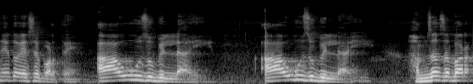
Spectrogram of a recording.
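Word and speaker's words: أعوذ بالله: تو حمزہ جو ہے وہ کھچے گا نہیں، اعوذ باللہ۔ کچھ خواتین جو ہیں پڑھتی ہیں باللہ، تو باللہ نہیں پڑھا جائے گا، اعوذ عین کی آواز نکلے گی، اعوذ باللہ باللہ باللہ نہیں باللہ۔ آگے دیکھیے منش شی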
